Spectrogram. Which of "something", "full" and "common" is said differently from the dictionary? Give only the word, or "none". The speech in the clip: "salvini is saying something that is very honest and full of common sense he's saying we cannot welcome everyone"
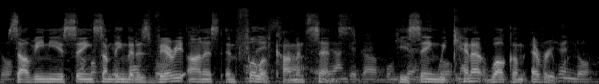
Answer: none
